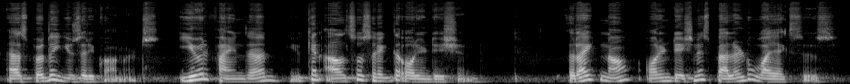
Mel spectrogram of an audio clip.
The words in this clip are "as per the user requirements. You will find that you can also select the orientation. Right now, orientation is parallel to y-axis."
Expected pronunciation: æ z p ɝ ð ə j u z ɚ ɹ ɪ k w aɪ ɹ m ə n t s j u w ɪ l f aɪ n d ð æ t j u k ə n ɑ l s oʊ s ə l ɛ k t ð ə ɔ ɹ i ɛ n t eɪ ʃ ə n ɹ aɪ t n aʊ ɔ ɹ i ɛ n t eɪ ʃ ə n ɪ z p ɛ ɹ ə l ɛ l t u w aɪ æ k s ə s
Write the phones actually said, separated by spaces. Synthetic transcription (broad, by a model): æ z f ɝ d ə j u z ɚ ɹ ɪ k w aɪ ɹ m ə n t s j u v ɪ l f aɪ n d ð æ t j u k ə n ɑ l s oʊ s ə l ɛ k t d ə ɔ ɹ i ɛ n t eɪ ʃ ə n ɹ aɪ t n aʊ ɔ ɹ i ɛ n t eɪ ʃ ə n ɪ z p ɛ l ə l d t u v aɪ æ k s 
